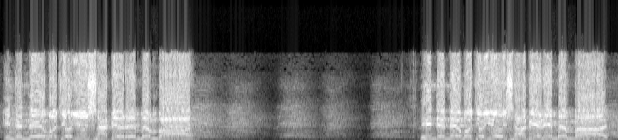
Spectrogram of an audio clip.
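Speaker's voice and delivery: loud, slow shouted declaration; preaching at full force. Real, not acted. Preacher declaring blessing to congregation, full shout. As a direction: thunder each blessing out over the church.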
